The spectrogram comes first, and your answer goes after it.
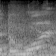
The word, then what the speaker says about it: The Wort: Not warts, not forts, not short.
